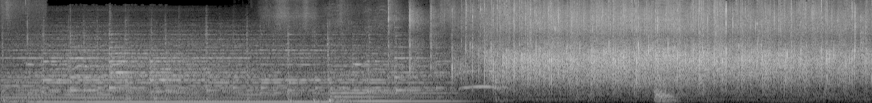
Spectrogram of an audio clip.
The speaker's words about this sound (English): Well, you can applaud that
